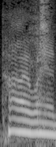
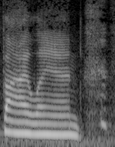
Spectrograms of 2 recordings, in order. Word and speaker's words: Thailand: some basic understandings of reality like Thailand is pronounced Thailand, not Thailand.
